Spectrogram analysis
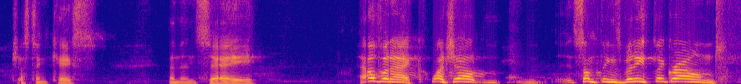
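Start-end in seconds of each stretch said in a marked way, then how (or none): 3.5-7.2 urgent, very high, loud shout. Calling out a warning in character with a magically louder voice: loud shout. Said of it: "increase th-, the loudness of my voice".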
